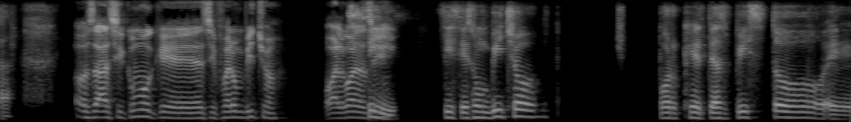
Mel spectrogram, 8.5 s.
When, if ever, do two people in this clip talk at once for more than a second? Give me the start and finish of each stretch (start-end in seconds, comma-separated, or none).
none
